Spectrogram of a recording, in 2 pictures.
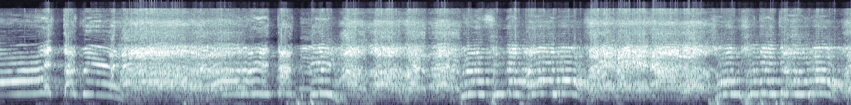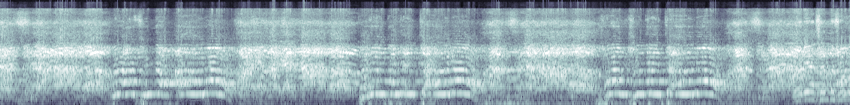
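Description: A large crowd at an outdoor Islamic sermon gathering chants a religious slogan in loud, rhythmic unison, repeated call-and-response bursts rising and dropping throughout, with an amplified leader's voice driving each round.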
